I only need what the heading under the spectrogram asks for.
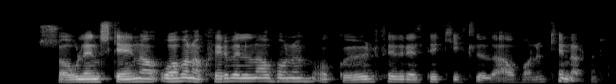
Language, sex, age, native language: Icelandic, male, 50-59, Icelandic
